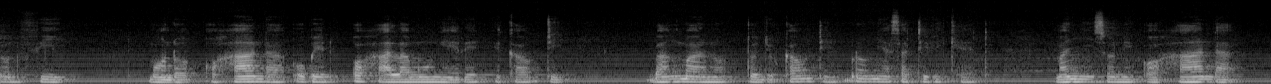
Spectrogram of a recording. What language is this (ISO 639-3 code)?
luo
